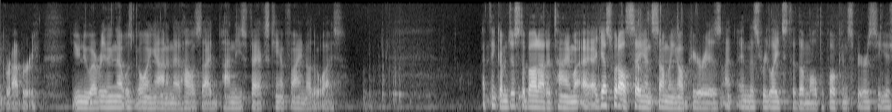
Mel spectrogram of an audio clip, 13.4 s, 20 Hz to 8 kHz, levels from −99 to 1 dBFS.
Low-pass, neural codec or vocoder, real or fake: 7.2 kHz; vocoder, 44.1 kHz, 128 mel bands every 256 samples, BigVGAN v2; fake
